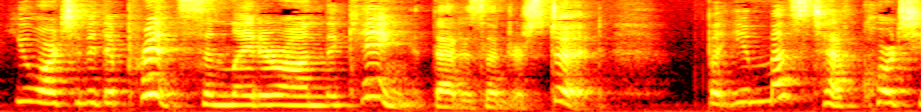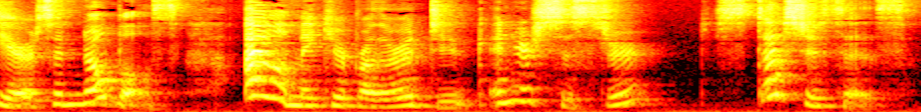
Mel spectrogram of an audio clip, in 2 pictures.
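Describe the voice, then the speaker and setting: Sly queen, coaxing and cold, read by a woman; high, lively voice. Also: moderate pace. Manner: coaxing, silky, suddenly sharp. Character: sweetly scheming cold queen, tall and commanding.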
